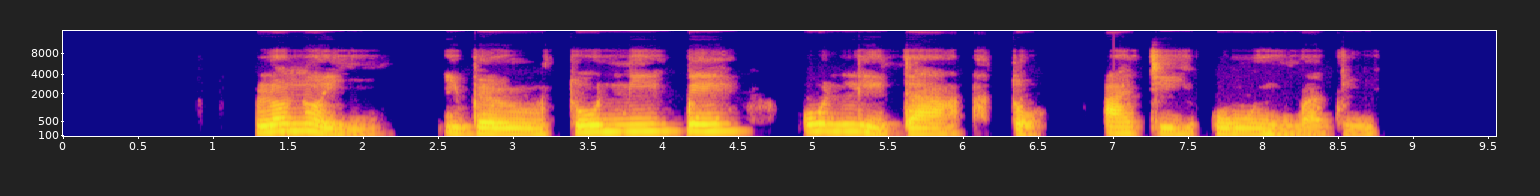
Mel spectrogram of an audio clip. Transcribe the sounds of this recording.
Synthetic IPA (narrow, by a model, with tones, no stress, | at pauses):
lɔ˦nɔ̃˦˨ji˨˦ | i˨bɛ˨ɾu˨to˨˦nĩ˦k͡pe˦ | o˦le˦˨ɖa˧a˨t̪ɔ˨ | a˦di˧o˧ŋũ˧˦ĩ˨ɡ͡ba˨ɡ͡be˨˦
